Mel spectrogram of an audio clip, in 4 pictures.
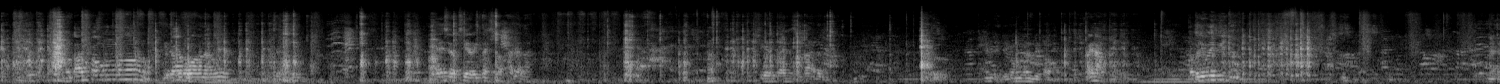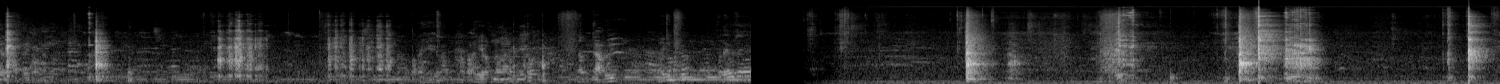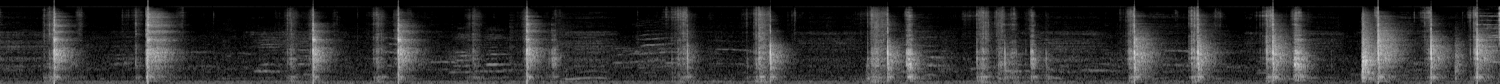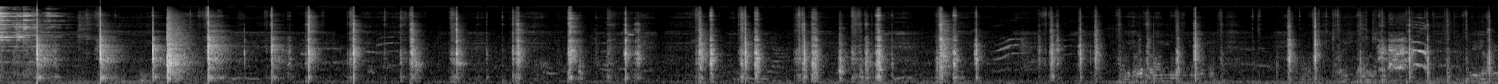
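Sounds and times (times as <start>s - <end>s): knife chopping on cutting board: 36.8s - 38.0s, 38.7s - 39.2s, 41.3s - 45.0s, 52.0s - 54.8s.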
